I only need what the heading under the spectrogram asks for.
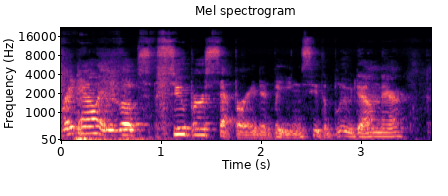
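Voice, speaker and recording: Over noticeable background noise, a woman with an American accent talks in very wide pitch swings. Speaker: soap maker. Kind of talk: tutorial. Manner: casual, talking half to herself; quiet, whispering.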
